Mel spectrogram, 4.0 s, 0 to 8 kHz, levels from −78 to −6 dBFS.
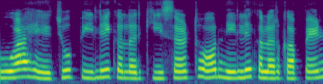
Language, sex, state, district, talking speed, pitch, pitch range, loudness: Hindi, female, Bihar, Katihar, 195 wpm, 235 Hz, 220-255 Hz, -15 LUFS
